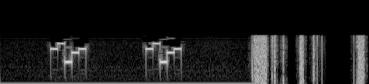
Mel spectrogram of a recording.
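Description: Five-tone selective call (ZVEI), heard as quick runs of five tones, tones of about 70 ms. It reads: 88168 88168
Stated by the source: ZVEI five-tone call received on SDR.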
